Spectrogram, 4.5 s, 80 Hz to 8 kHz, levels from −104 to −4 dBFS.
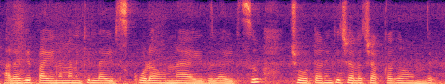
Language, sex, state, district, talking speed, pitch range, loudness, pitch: Telugu, female, Andhra Pradesh, Visakhapatnam, 175 wpm, 195-215 Hz, -15 LUFS, 205 Hz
